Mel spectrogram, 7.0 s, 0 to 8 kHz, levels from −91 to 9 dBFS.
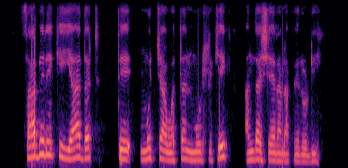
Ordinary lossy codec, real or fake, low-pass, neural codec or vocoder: Opus, 32 kbps; real; 7.2 kHz; none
